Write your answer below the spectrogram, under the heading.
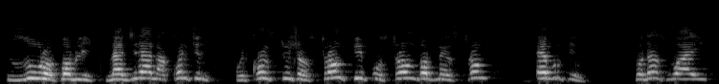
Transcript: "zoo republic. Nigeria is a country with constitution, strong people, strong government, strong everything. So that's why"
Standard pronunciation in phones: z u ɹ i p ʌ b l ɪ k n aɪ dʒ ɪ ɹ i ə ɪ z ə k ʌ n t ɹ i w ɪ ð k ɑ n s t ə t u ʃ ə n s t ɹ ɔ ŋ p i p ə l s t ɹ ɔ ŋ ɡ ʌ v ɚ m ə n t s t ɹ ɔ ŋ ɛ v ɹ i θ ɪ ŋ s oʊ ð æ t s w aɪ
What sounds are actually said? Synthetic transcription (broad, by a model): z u ɹ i p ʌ b l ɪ k n aɪ dʒ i ɹ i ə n ə k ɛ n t i w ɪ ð k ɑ n s t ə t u ʃ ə n s t ɹ ɔ ŋ p i p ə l s t ɹ ɔ ŋ ɡ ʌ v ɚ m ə n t s t ɹ ɔ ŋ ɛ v ɹ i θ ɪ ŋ s oʊ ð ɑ t s w aɪ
